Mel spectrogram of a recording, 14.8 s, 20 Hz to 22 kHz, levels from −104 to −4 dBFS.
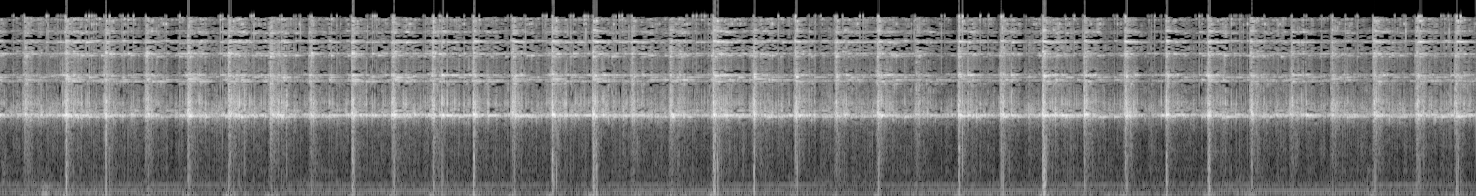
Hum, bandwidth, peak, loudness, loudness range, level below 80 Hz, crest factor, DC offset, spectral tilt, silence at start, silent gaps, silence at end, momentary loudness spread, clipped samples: none; over 20 kHz; 0 dBFS; -13 LUFS; 2 LU; -56 dBFS; 16 dB; under 0.1%; 4 dB/octave; 0 s; none; 0 s; 5 LU; under 0.1%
